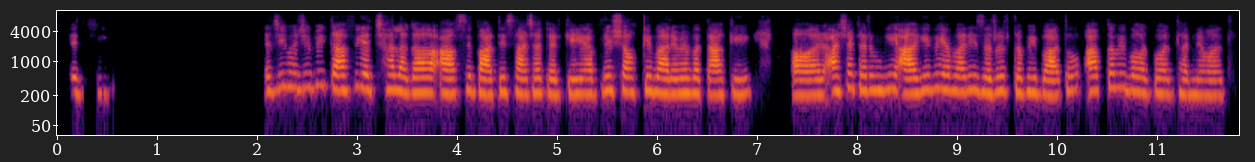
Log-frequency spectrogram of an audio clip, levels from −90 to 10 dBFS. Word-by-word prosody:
अ, - - -1 0.2
जी। 225 -1 -16 1.6
जी, 250 +4 -6
मुझे 295 -1 -7
भी 325 +3 -9
काफी 260 +2 +3
अच्छा 265 0 -1
लगा 235 -2 +1
आपसे 230 +2 +3
बातें 220 +2 +4
साझा 230 -1 0
करके, 220 0 -2
अपने 220 +3 -3
शौक़ 240 -2 -1
के 255 - 0
बारे 225 -2 +3
में 230 0 0
बता 215 -2 +2
के। 220 -1 -4 0.5
और 210 0 +3
आशा 270 +3 -2
करूँगी 260 0 -2
आगे 235 +4 +2
भी 275 0 -4
हमारी 255 0 -1
ज़रूर 240 +1 -1
कभी 235 0 -1
बात 210 +1 +2
हो। 260 +2 -5
आपका 255 +4 -2
भी 290 0 -7
बहुत-बहुत 230 -3 -4
धन्यवाद। 210 -1 -4
235 Hz, 165 wpm, -23 LUFS, 220-255 Hz, 1.6 s, बातें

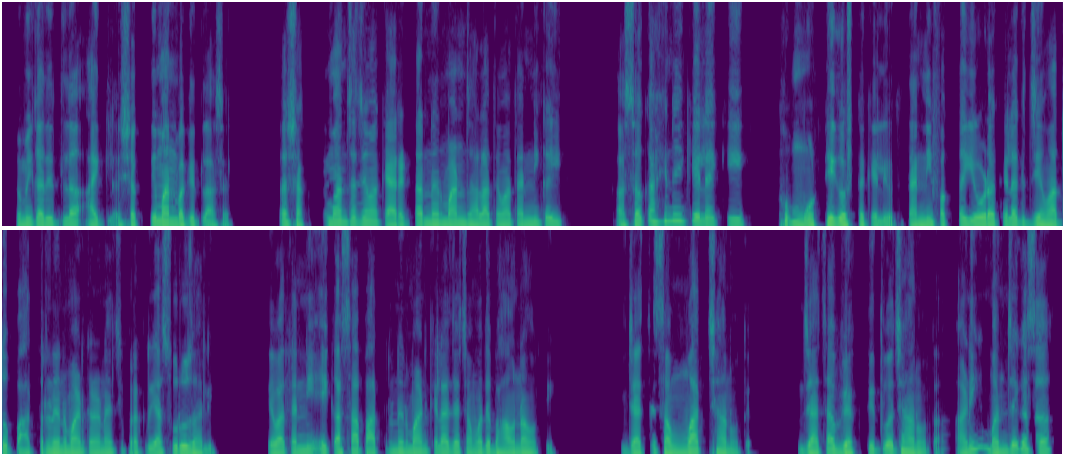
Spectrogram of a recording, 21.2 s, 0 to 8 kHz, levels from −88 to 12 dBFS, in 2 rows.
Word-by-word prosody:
तुम्ही 165 +3 0
कधी 165 0 +3
इथलं 170 +1 -1
ऐकलं 125 +2 -4
शक्तिमान 175 +4 +2
बघितलं 120 -7 0
असेल, 110 +1 -9 0.5
तर 175 - +2
शक्तिमानचा 175 +8 -1
जेव्हा 185 +1 +1
कॅरेक्टर 125 +6 0
निर्माण 165 0 +2
झाला 155 +1 +2
तेव्हा, 155 0 0
त्यांनी 160 +2 -1
काही 175 +1 -1 0.6
असं 120 +9 +1
काही 205 +2 -1
नाही 230 0 +1
केलं 195 -4 +1
की 160 -1 -1 0.4
खूप 195 -2 0
मोठी 150 +4 +3
गोष्ट 145 -2 +3
केली 105 -1 -2
होती. 135 - -6
त्यांनी 130 +7 +2
फक्त 155 +2 -5
एवढं 140 0 +5
केलं, 170 +2 +2
की 170 - -4
जेव्हा 130 +4 +3
तो 180 - +2
पात्र 125 +6 -3
निर्माण 150 0 +3
करण्याची 155 0 -2
प्रक्रिया 140 +5 -1
सुरू 155 +3 +2
झाली, 130 -9 0 0.6
तेव्हा 145 +2 +3
त्यांनी 170 +2 0
एक 170 -2 -3
असा 150 +4 +1
पात्र 155 +1 -2
निर्माण 165 0 +1
केला 160 0 +1
ज्याच्यामध्ये 150 +1 0
भावना 130 0 +1
होती, 125 -5 -2 0.8
ज्याचे 120 +7 0
संवाद 145 +4 +4
छान 145 -5 +1
होते, 110 +2 -9 0.5
ज्याचा 135 +6 +2
व्यक्तित्व 135 +5 +1
छान 160 -7 +3
होतं. 110 0 -6 0.2
आणि 195 - +1
म्हणजे 170 - +1
कसं, 180 -5 0
155 Hz, 170 wpm, -23 LUFS, 135-170 Hz, 0.8 s, एवढं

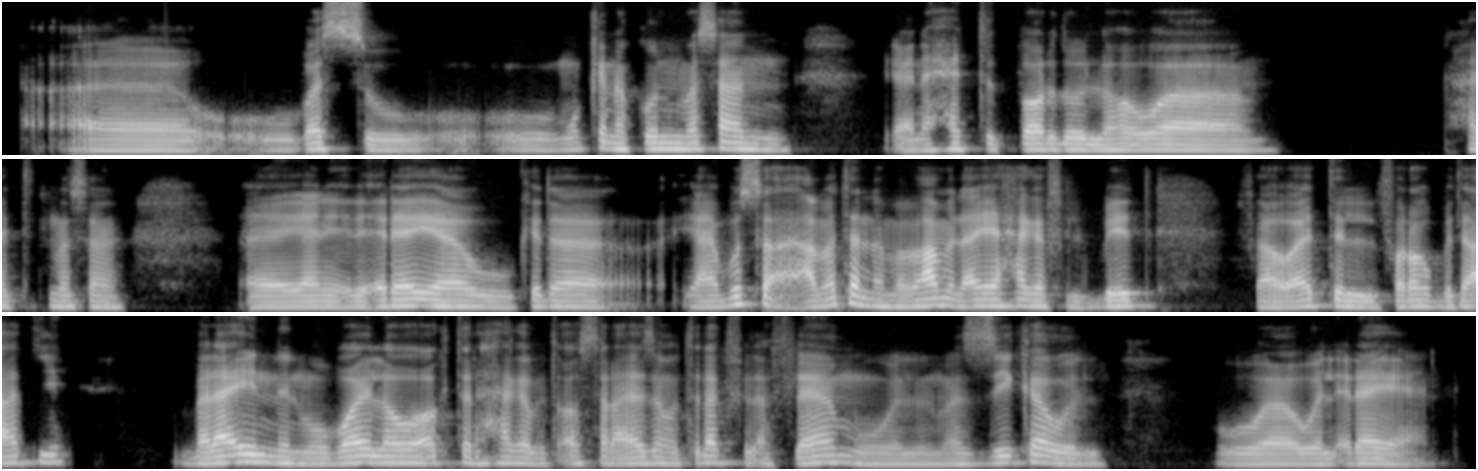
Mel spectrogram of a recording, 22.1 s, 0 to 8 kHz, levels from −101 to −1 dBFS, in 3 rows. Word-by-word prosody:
آآ، 100 -1 -2
وبس 115 +7 -2
و 100 0 -4 0.3
وممكن 115 +6 -5
أكون 125 +1 +1
مثلًا 120 -3 +1 0.5
يعني 105 +1 -3
حتّة 125 0 -4
برضه 115 0 +3
اللي 105 0 +1
هو 110 0 +2 1.4
حتّة 110 0 -9
مثلًا 115 -2 -4 0.6
آآ 110 -1 +1
يعني 110 -1 +1
القراية 120 +1 +5
وكده، 110 +1 -1 0.3
يعني 110 -1 -1
بُصّ، 155 +6 +1
عامةً 135 +7 +2
لمّا 120 -7 +2
باعمل 135 -1 +5
أي 125 +2 +5
حاجة 125 -1 +2
في 120 - -8
البيت 120 +4 -2 0.4
في - - -5
أوقات 125 +4 +2
الفراغ 110 0 +1
بتاعتي، 130 +5 -1 0.5
بالاقي 125 +5 +5
إن 135 -4 +2
الموبايل 120 +4 +2
هو 125 0 +4
أكتر 125 -1 -4
حاجة 120 +1 -2
بتأثّر 120 +3 -5
عليَّ 115 0 +2
زي 125 - -2
ما 115 - -3
قُلت 120 - -8
لك 130 -1 0
في 125 - -15
الأفلام 120 +5 -2
والمزيكا 105 +5 -3
وال 105 -5 -1 0.5
و - - -12 0.2
والقراية 105 +1 0
يعني. 105 +3 -9
115 Hz, 135 wpm, -24 LUFS, 105-125 Hz, 1.4 s, القراية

